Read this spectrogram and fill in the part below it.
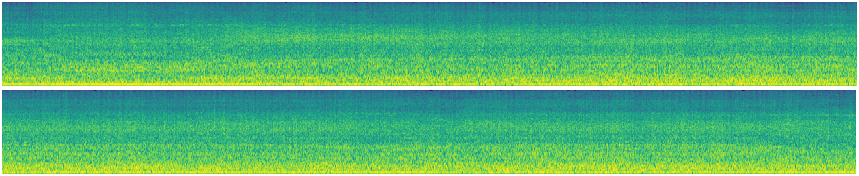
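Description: A helicopter engine and rotor drone loudly and steadily, close by.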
